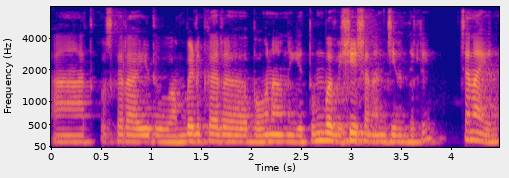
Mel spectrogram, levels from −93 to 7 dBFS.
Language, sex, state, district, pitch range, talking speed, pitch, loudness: Kannada, male, Karnataka, Shimoga, 140-155 Hz, 145 wpm, 145 Hz, -20 LUFS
